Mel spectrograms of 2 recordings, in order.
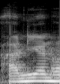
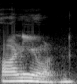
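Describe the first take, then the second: First: The word begins with an open 'ah' vowel. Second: The word begins with a rounded 'oh' vowel. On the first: The speaker calls it right. "এটা কিন্তু আনিয়ান হবে" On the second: The speaker calls it wrong. "এটা কিন্তু ভুল উচ্চারণ"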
